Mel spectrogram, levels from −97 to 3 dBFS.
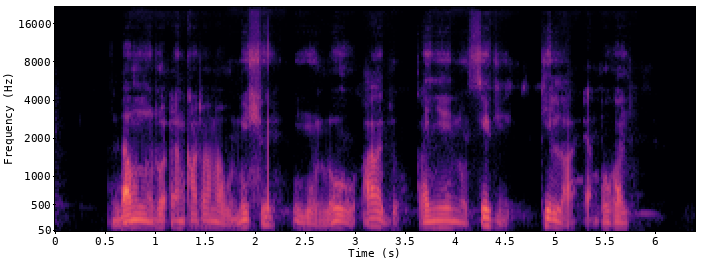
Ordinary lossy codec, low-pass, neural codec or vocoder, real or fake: none; none; codec, 44.1 kHz, 2.6 kbps, SNAC; fake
